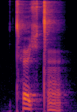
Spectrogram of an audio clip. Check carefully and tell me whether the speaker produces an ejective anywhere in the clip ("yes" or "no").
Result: yes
